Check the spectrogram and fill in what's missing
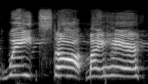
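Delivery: high, loud yell, slowing on the last words; panicked yell. Retold or imitated. Hair caught in the paddle wheel, yelling at friends to stop. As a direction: shout for them to stop the wheel. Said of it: "I genuinely thought".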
